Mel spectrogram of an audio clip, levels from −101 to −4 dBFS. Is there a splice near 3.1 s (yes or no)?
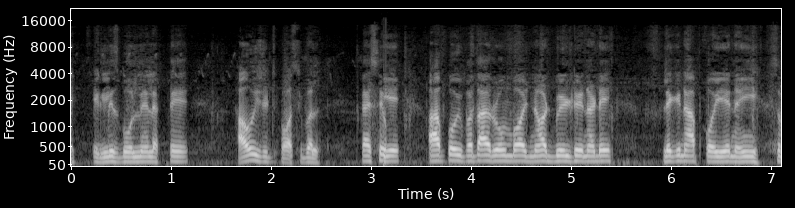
yes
